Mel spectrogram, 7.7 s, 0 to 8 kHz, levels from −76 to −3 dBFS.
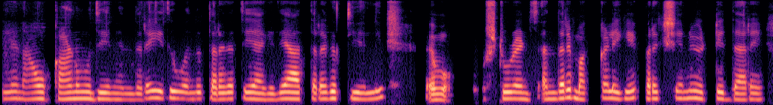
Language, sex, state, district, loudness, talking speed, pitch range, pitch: Kannada, female, Karnataka, Bangalore, -17 LUFS, 95 wpm, 180-195 Hz, 185 Hz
